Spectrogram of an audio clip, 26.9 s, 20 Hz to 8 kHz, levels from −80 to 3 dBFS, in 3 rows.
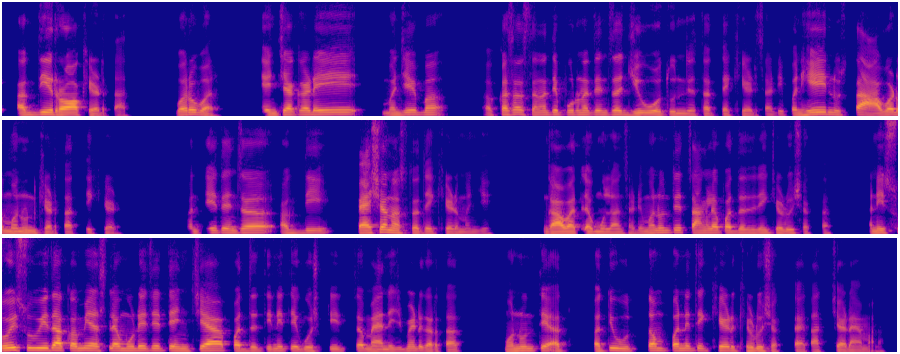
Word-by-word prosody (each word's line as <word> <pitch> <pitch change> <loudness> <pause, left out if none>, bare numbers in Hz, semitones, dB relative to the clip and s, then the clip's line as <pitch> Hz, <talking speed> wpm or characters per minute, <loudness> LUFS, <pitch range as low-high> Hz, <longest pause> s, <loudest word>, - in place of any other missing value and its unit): अगदी 140 +4 +3
रॉ 135 -1 +9
खेळतात. - - -5 0.5
बरोबर. 145 +2 +3 0.5
त्यांच्याकडे 145 +5 +2 0.4
ते - - -27 0.2
म्हणजे 130 +4 -1
मग 150 0 -6
कसं 150 +2 +1
असतं 135 -3 -4
ना 145 - -2
ते 150 - +2
पूर्ण 145 0 -2
त्यांचा 145 0 -1
जीव 135 0 -2
ओतून 120 -3 -4
देतात 105 -1 -6
त्या 105 - -6
खेळसाठी. 95 -2 -9
पण 120 0 -3
हे 155 +5 +3
नुसतं 140 -3 -2
आवड 130 +4 +4
म्हणून 125 0 -2
खेळतात 105 -4 -5
ते - - -9
खेळ. - - -11 0.7
पण 115 -1 -9
ते 145 +7 -4
त्यांचं 145 0 +2
अगदी 135 +4 -5 0.4
पॅशन 135 +5 +5
असतं, 135 -6 -2
ते 110 - -3
खेळ 105 -2 -4
म्हणजे 90 -1 -13 0.6
गावातल्या 110 +1 +4
मुलांसाठी. 105 0 -6
म्हणून 150 +6 -3
ते 160 - 0
चांगल्या 140 -3 0
पद्धतीने 130 -2 -2
खेळू 120 0 -2
शकतात 105 -2 -13 0.4
आणि 130 +2 0
सोयी-सुविधा 165 +2 +6
कमी 160 +1 +3
असल्यामुळे 155 0 +2
ते 155 0 +1
त्यांच्या 150 +1 +5
पद्धतीने, 130 +1 -1
ते 140 - 0
गोष्टीच 130 +1 -7
मॅनेजमेंट 120 +3 -2
करतात. 105 -3 -3 0.5
म्हणून 140 +5 -1
ते 150 - +3
अ, - - +3 0.4
अति 120 +6 +1
उत्तमपणे 155 +1 0
ते 155 - -2
खेळ, 140 -1 +1
खेळू 135 0 -1
शकतात 105 -6 -10
आहेत. 90 - -7
आजच्या 95 +3 -5
टायमाला 90 +2 -9
135 Hz, 150 wpm, -24 LUFS, 115-145 Hz, 0.7 s, रॉ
